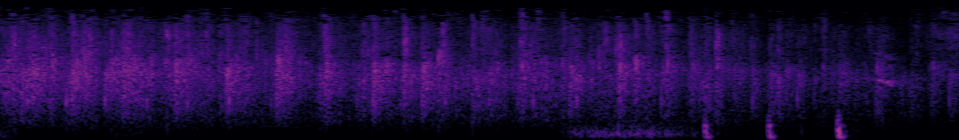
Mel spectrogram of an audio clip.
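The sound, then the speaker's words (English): A standing audience applauds to welcome a guest reverend in South African style. The clapping is faint and continuous, with a few sharp low thumps near the end. “Let's stand and give a hand of welcome, a South African welcome.”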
